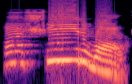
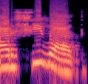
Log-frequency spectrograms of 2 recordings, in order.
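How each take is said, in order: First: आशीर्वाद with r after a long shee; correct r placement. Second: आशीर्वाद with r before shi, "aarshivaad"; wrong r placement. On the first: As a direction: say आशीर्वाद slowly as "aa-sheer-vaad". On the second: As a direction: move the r forward in आशीर्वाद. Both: Shown as a demonstration. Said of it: "क्या लिखना है".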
